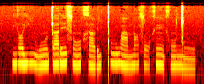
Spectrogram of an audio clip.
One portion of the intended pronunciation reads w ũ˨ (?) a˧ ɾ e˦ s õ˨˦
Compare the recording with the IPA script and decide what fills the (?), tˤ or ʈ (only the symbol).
ʈ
